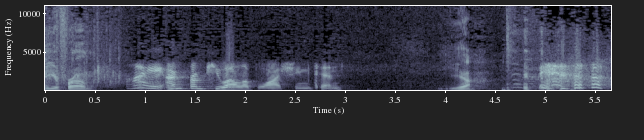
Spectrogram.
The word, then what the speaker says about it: Puyallup: Bowie this is tell them where you're from hi I'm from Puyallup Washington yeah Puyallup yes fine don't let that go completely it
